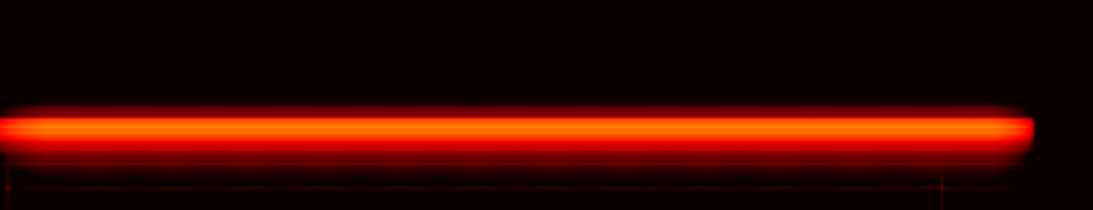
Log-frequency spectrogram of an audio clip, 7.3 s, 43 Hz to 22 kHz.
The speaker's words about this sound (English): With your headphones now in place and the loudspeakers turned off, a tone of 500 Hz will now be played only in your left earphone. Another tone close to 500 Hz will now be introduced in your right earphone.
